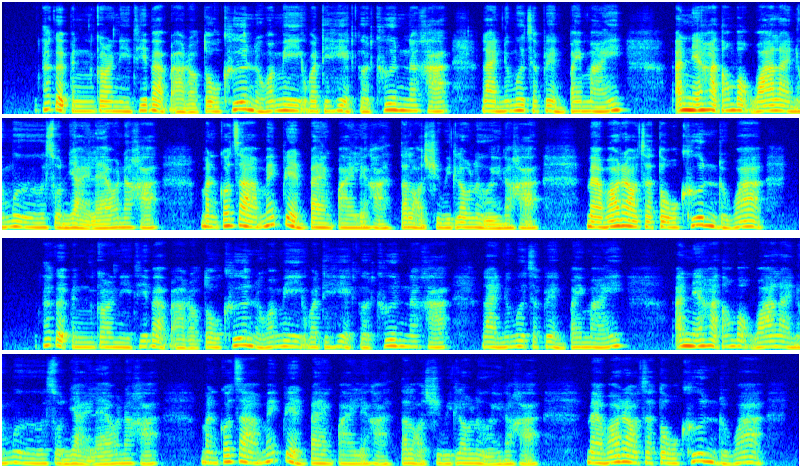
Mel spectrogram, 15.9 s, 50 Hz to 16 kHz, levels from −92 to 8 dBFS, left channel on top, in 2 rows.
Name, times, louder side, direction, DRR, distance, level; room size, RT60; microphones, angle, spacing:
voice 1, 0.4-15.8, left 4 dB, 70° left, 0.5 m, -24 dB
2.7 x 2.7 x 2.5 m
head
